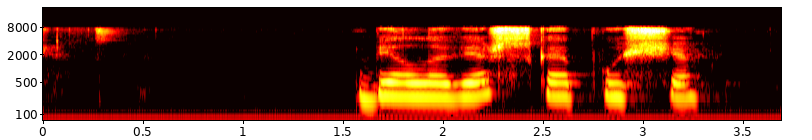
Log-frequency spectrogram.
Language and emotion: Russian, neutral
